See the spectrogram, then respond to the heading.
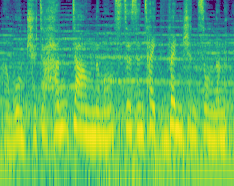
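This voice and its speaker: An actress playing a grief-stricken villager widow in a video game, emotive and pleading, set on vengeance. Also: female voice, on the high side, normal speed, over loud music, close to an everyday voice. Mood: pleading, bitter.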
